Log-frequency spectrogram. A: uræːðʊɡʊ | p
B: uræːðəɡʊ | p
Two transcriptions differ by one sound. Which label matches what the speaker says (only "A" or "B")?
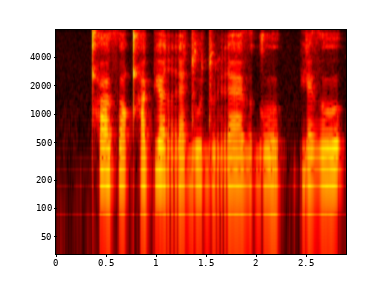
B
